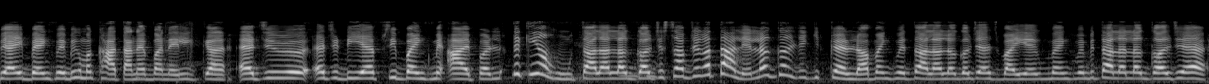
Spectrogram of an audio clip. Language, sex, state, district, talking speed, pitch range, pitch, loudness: Magahi, female, Bihar, Jamui, 205 wpm, 255-295 Hz, 275 Hz, -20 LUFS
